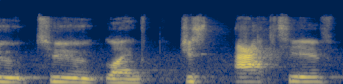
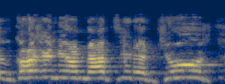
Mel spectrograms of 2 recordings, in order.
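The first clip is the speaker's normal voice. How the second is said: mock shouted Indian subcontinent accent, pitched high; lightly hammed-up Indian subcontinent accent, higher and louder; 13 semitones higher, 4 dB louder than usual. The stranger insisting to the speaker, in a high mock Indian subcontinent accent. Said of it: "I went a bit Indian subcontinent there".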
